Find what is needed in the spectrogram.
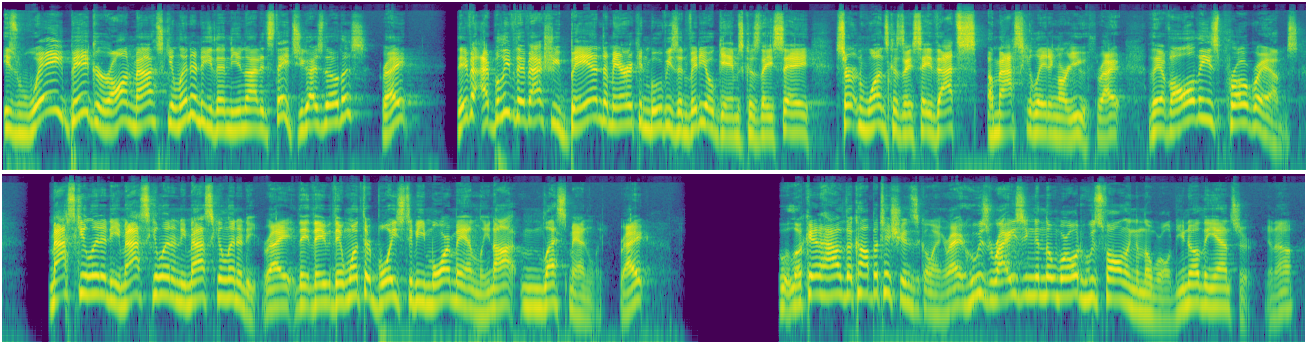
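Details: Adult speaker; normal speech.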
